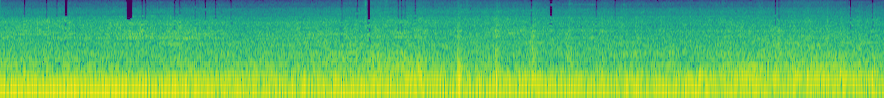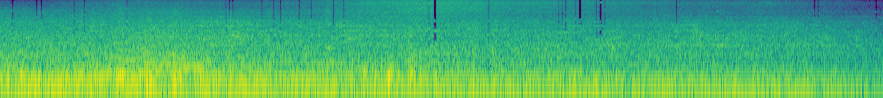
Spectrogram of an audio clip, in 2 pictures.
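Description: MBTA commuter rail train of bilevel passenger coaches rolling past close by, wheels rumbling and clicking on the rails over a steady low hum. The sound fades as the train draws away.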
